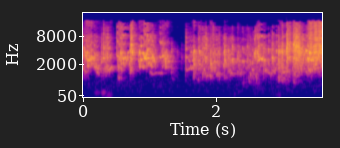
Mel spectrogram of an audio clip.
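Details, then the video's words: Household budgies making happy sounds: fast scratchy warbling, a brief gap near one and a half seconds, then denser squeaky twittering. "happy budgie sounds"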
